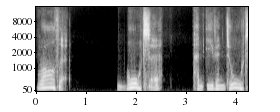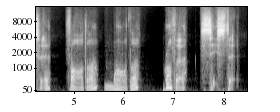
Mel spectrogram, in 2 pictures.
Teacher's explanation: Another thing that makes RP sound elegant is that we don't pronounce the letter R at the end of the words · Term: silent R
